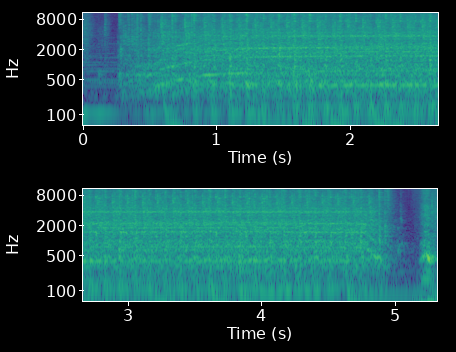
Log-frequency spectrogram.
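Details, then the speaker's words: Sewing machine with a good sharp needle after replacing a dull one: fast, smooth, even whir of stitching with no thumping, unlike the thumping of a dull needle. "kind of making a thumping sound as opposed to this sound which is a good sounding needle"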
